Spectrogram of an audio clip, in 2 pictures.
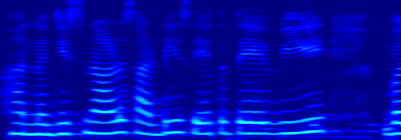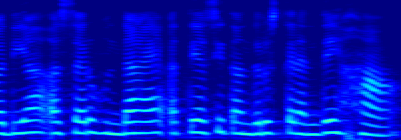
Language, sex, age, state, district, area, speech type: Punjabi, female, 18-30, Punjab, Shaheed Bhagat Singh Nagar, rural, spontaneous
